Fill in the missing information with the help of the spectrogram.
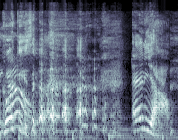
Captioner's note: laughing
